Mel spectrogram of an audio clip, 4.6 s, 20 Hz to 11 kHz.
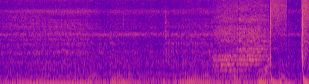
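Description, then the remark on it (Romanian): A 2-litre, 184-horsepower naturally aspirated petrol car engine, started with the start button, idles with a steady, low, nervous rumble, then rises briefly in pitch near the end, punctuated by a couple of sharp, loud bursts. No one speaks. “Când apeși butonul de pornire, motorul urlă pentru câteva secunde, apoi urletul se transformă într-un mormăit nervos al motorului de 2 litri și 184 de cai putere pe benzină.”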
